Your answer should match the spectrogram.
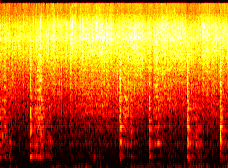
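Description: Sausage and onions sizzle steadily in a pan at an outdoor forest campsite, a dense crackling hiss broken by several sharp scrapes and taps of a utensil stirring.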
